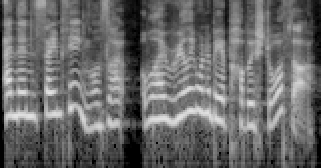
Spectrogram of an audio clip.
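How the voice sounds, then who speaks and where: A woman's voice: high-pitched, fast talker. A woman speaking live to an audience at a book launch, chatty and self-mocking, acting out her own past thoughts. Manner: lively, chatty, self-mocking, quotes herself in asides. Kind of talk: live motivational talk to an audience. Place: event room before a live audience.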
